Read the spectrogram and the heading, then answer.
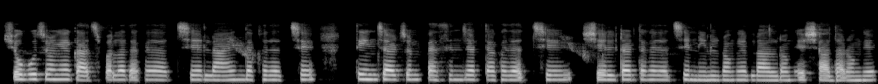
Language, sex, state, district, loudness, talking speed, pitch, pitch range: Bengali, female, West Bengal, Jhargram, -19 LUFS, 165 wpm, 215 Hz, 205-220 Hz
